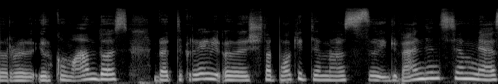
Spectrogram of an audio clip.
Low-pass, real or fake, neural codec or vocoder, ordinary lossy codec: 14.4 kHz; fake; codec, 44.1 kHz, 2.6 kbps, DAC; AAC, 96 kbps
